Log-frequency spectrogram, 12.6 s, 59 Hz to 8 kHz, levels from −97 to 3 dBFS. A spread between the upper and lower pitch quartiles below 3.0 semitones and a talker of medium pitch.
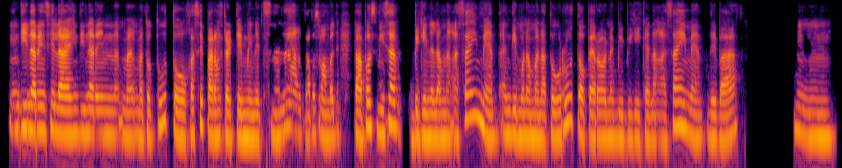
Yes: narrow, 2.4 semitones; medium, 150 Hz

